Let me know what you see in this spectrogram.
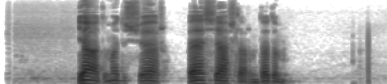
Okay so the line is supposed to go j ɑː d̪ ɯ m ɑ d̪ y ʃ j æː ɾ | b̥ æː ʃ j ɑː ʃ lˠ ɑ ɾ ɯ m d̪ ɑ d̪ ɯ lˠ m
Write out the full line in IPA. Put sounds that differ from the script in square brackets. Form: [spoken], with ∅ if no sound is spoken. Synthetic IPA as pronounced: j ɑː d̪ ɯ m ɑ d̪ y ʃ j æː ɾ | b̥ æː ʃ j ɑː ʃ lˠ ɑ ɾ ɯ m d̪ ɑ d̪ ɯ [∅] m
